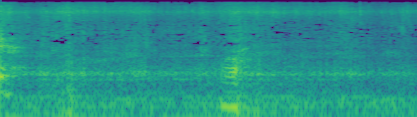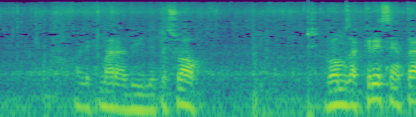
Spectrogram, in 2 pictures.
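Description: A spatula stirs and scrapes food in a metal pot.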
